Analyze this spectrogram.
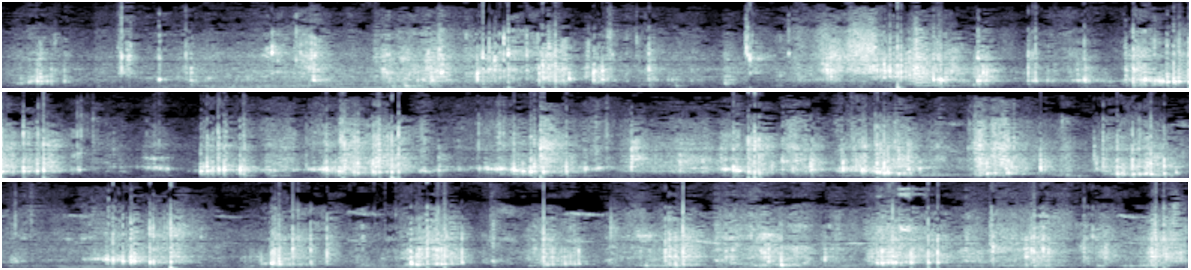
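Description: Slate pencils being bitten and chewed: a continuous run of crisp, gritty crunches with sharp snaps as pieces break between the teeth.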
